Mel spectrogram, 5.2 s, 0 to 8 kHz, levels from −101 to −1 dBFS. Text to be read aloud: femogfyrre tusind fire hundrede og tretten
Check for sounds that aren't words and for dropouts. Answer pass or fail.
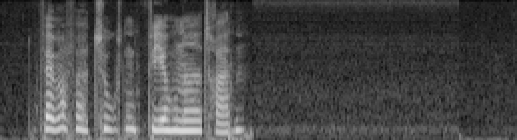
pass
